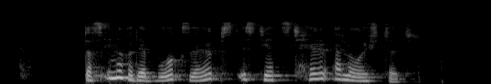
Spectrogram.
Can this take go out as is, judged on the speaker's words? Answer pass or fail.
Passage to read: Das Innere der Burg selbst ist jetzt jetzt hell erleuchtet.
fail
